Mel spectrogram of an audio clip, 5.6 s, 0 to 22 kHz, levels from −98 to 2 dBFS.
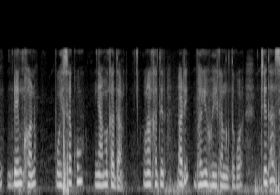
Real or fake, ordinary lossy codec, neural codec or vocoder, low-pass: real; none; none; none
